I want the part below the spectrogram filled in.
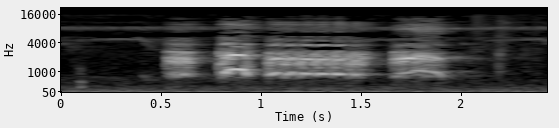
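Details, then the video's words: Tedung decoy red junglefowl, used for luring wild birds, delivers a single crow in four parts: a rough opening note, a stronger second, a sustained raspy stretch, then a last downward-curving syllable, over a quiet background. "AYAM PIKAT TEDUNG BERAKSI"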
